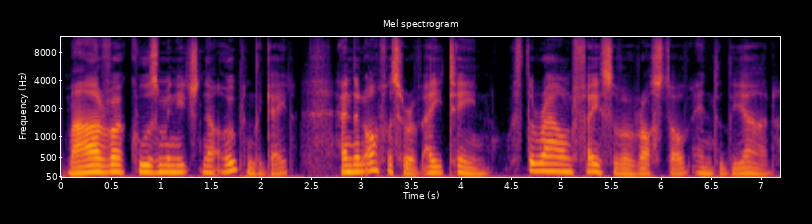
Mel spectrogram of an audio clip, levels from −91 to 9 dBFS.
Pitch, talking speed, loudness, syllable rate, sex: 145 Hz, 165 wpm, -17 LUFS, 5.1 syllables/s, male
